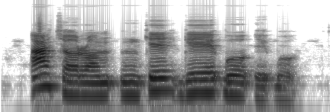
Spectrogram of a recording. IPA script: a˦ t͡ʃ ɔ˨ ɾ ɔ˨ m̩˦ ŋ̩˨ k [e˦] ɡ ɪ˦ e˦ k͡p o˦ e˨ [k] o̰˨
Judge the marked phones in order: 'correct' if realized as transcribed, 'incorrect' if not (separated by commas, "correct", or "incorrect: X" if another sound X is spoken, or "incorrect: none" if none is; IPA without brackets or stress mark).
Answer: correct, incorrect: k͡p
